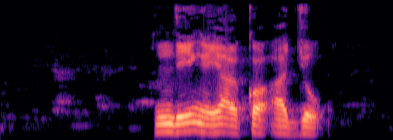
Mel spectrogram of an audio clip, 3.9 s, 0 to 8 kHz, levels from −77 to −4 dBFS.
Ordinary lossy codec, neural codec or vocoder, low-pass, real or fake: AAC, 48 kbps; none; 7.2 kHz; real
